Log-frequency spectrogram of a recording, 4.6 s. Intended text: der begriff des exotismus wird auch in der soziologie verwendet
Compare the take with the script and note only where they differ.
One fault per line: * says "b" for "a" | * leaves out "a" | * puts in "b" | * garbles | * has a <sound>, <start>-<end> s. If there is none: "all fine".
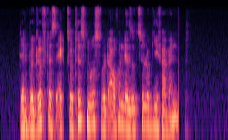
* has a dropout, 1.3-1.4 s
* has a dropout, 3.6-3.7 s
